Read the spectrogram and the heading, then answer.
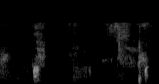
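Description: A friendly, decent-sized dog whimpers and yips in short, high-pitched bursts, two sharper cries standing out among softer whines, with no talking.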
